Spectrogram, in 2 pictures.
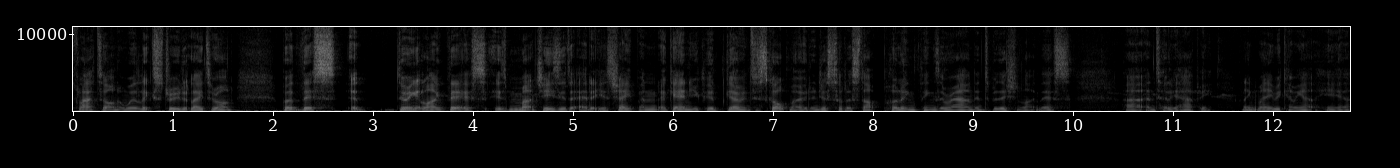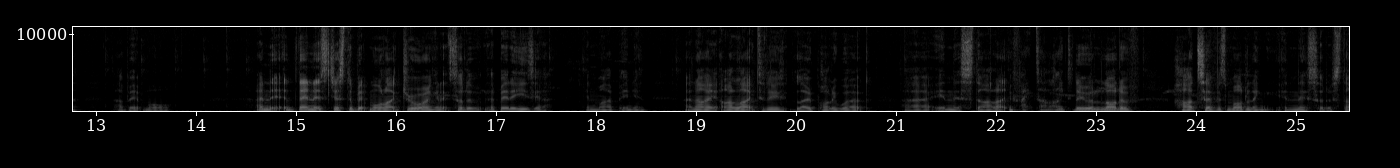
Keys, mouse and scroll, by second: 6.8-25.5 drag.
